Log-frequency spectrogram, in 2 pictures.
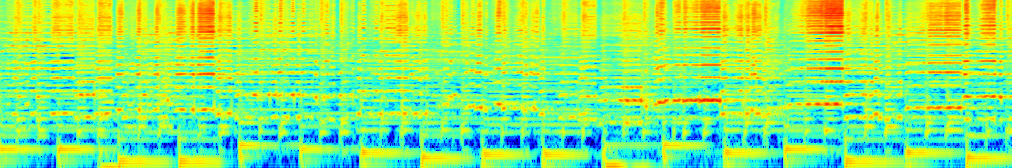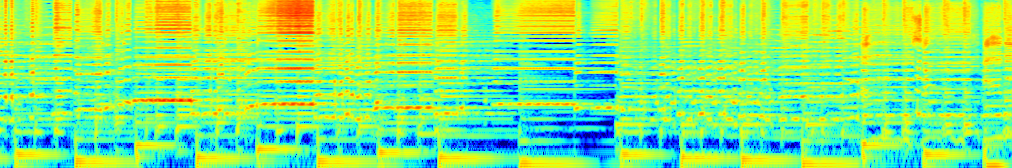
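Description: Maugein chromatic button accordion playing an instrumental waltz passage: a moving melody over a steady, regular bass line.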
